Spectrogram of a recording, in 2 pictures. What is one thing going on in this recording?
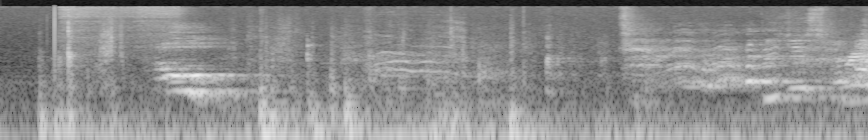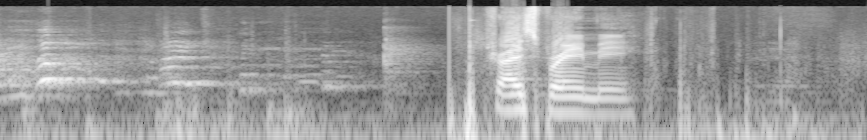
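A young man laughs loudly and excitedly.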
